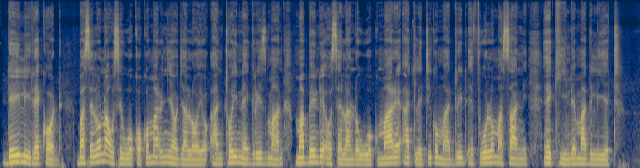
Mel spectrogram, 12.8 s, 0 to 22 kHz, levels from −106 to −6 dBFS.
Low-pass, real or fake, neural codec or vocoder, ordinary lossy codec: none; real; none; none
